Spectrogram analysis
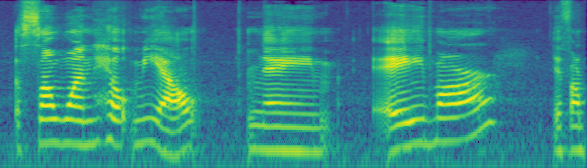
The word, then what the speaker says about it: Amar: It's spelled A-M-A-R, Amar.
